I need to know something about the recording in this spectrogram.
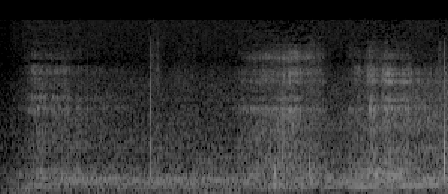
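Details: Sleeping old man snoring: slow, rough, rattling breaths with a raspy, whistling edge over steady room noise.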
